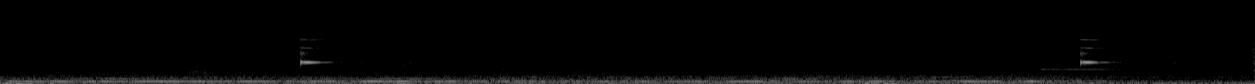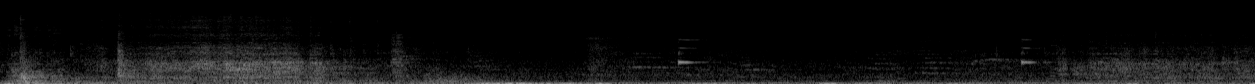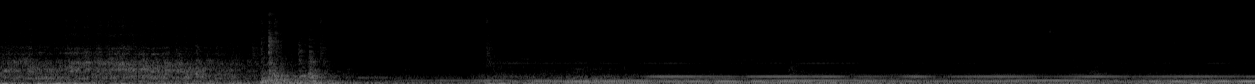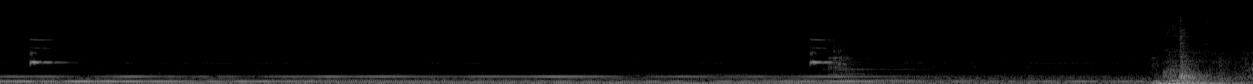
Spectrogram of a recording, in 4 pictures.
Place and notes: Bolton Hill, Baltimore, MD, USA - Up Lifter
Elevator in Brown Center
12 September, 13:30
